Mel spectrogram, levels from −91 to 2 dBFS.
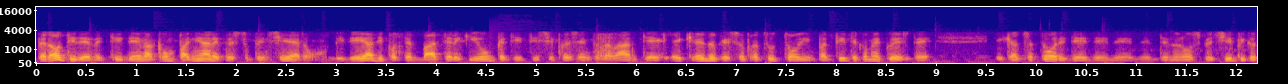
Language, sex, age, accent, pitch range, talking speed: Italian, male, 50-69, native, 95-120 Hz, 150 wpm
